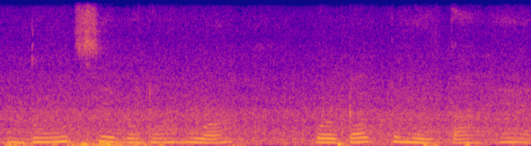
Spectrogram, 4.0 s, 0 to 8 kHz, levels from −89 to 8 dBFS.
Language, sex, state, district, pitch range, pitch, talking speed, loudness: Hindi, female, Punjab, Fazilka, 220-235 Hz, 230 Hz, 105 wpm, -18 LUFS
